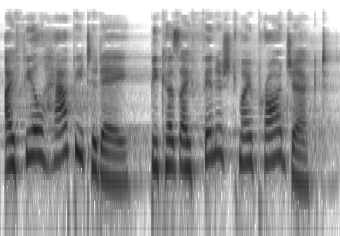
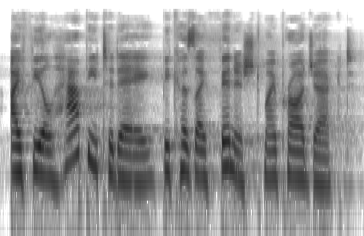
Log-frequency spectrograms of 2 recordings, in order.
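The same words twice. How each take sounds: First: Said in the usual way. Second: Practice take. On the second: Shown as a demonstration. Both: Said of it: "Practice these with me".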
